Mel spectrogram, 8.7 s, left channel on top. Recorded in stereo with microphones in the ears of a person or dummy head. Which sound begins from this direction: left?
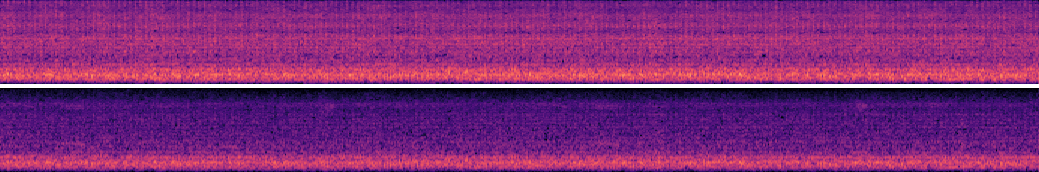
A machine running, at 0.0 s.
